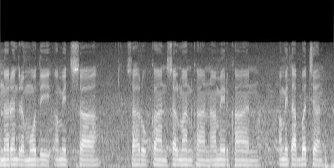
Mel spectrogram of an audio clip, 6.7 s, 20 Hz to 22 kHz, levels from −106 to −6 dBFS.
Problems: constant background noise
